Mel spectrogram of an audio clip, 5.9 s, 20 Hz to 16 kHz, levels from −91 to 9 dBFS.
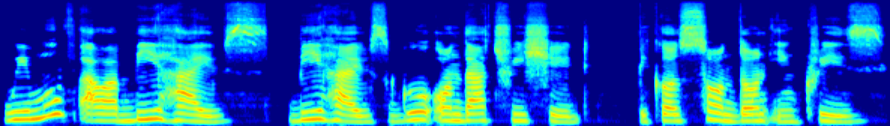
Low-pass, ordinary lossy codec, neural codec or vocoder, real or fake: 14.4 kHz; none; none; real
